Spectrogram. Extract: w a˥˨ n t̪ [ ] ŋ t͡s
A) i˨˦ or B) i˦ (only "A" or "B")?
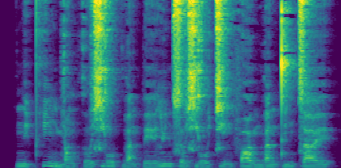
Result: B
